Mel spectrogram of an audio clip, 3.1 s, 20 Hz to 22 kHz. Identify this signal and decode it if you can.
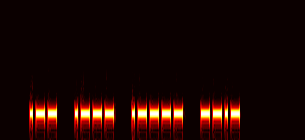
Morse code, heard as a keyed tone, about 40 wpm, spaced as for 29 wpm, 700 Hz. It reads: WJ1Q
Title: USA Call Signs - 4 Characters - 2x Character Spacing - 40wpm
